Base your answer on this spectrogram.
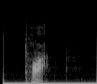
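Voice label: "thuah4", Teochew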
